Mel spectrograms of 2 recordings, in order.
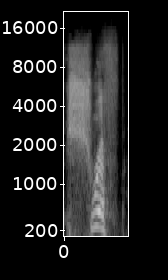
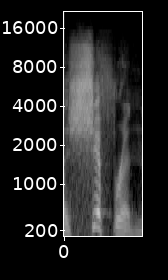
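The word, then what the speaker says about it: Shiffrin: Uh Michaela Shriff uh Shiffron is how you pronounce her last name.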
